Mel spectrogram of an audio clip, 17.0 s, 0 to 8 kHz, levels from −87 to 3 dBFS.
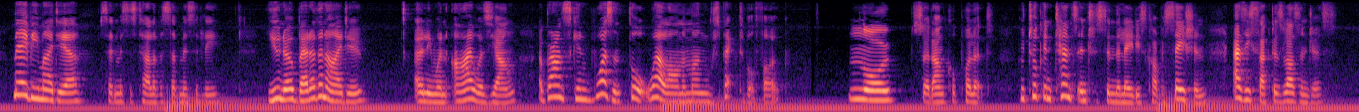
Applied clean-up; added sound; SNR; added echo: none; Bass guitar; 13 dB; none.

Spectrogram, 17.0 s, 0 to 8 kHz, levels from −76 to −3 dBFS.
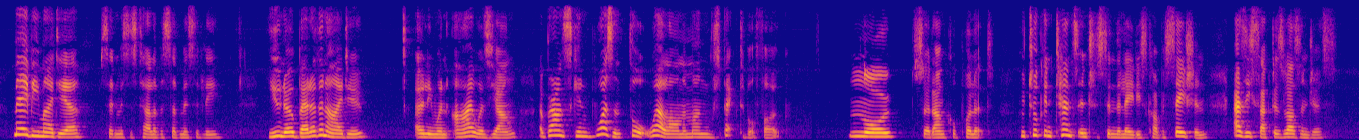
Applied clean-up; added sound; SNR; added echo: none; none; none; none.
